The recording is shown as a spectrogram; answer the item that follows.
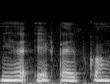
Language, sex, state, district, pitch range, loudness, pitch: Hindi, male, Bihar, Vaishali, 185-195 Hz, -14 LUFS, 190 Hz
